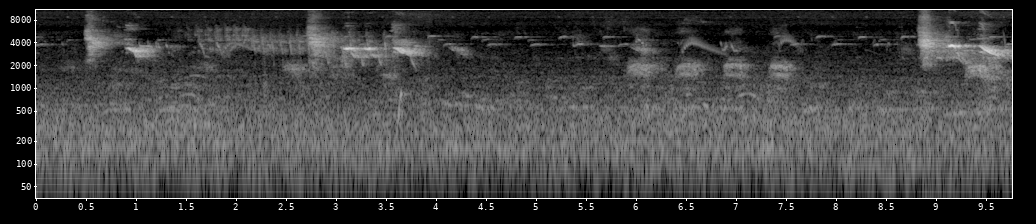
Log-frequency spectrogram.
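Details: Common myna calling: scattered chirps, a brief buzzy rattle and sharp whistled notes in irregular groups, with low background hiss and a loud burst of notes near the end.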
